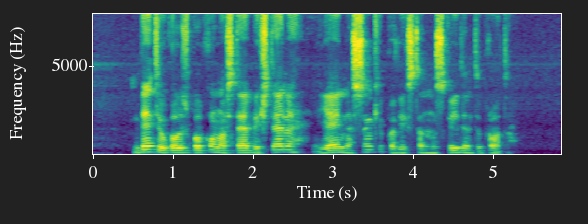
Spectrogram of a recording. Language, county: Lithuanian, Panevėžys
